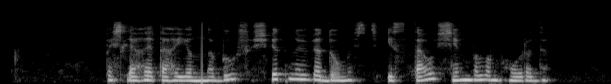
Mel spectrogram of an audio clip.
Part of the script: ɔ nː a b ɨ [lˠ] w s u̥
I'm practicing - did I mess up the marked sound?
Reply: yes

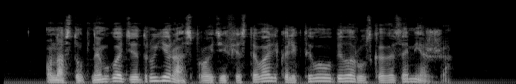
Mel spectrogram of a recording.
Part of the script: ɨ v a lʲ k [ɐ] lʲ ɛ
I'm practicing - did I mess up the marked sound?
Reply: no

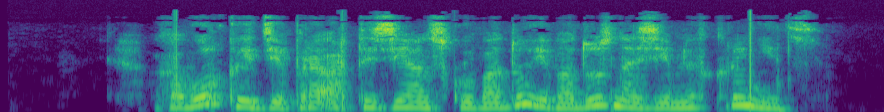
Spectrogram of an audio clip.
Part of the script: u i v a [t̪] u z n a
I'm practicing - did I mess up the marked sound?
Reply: yes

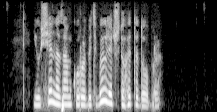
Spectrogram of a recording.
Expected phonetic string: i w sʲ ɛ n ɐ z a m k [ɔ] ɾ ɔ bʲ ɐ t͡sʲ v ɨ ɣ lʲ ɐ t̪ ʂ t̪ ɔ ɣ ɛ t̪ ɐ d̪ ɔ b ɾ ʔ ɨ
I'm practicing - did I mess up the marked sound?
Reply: yes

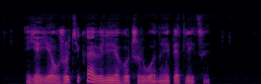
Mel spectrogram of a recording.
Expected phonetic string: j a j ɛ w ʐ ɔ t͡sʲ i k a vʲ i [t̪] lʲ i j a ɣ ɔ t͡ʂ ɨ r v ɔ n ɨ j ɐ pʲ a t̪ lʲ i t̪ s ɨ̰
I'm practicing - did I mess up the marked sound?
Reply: yes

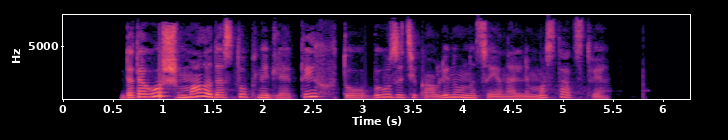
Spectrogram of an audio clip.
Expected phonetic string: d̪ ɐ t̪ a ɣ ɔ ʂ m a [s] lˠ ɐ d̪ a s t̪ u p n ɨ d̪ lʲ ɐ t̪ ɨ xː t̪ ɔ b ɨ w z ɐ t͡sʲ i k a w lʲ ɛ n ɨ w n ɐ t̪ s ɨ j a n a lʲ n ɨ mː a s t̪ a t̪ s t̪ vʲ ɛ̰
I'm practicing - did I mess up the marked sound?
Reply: yes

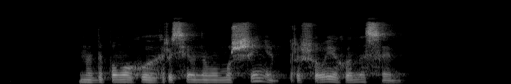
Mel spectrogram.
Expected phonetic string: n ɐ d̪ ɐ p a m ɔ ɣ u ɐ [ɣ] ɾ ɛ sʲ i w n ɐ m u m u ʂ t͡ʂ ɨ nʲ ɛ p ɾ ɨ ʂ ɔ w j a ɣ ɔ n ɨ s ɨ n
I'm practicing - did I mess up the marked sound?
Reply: no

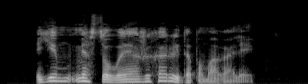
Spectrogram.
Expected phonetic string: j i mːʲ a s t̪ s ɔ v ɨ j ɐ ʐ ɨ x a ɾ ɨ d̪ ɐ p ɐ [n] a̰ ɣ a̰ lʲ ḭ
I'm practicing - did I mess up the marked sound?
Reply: yes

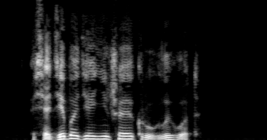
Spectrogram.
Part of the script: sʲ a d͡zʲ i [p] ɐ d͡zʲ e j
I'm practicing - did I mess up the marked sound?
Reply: yes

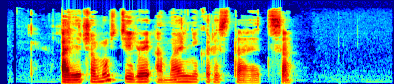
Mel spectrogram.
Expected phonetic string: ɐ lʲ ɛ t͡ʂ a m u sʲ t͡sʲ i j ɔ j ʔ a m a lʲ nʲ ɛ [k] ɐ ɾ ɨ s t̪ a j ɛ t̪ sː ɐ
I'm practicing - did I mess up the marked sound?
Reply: no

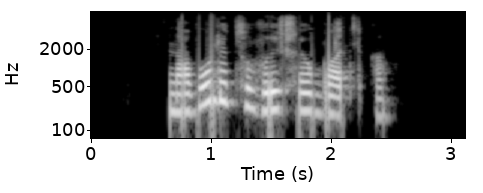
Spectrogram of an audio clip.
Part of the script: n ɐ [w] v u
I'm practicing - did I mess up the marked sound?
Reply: yes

